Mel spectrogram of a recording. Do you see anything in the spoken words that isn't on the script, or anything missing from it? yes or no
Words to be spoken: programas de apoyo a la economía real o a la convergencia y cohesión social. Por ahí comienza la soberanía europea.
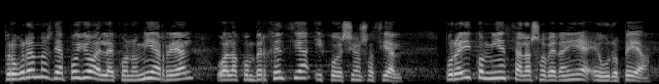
no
